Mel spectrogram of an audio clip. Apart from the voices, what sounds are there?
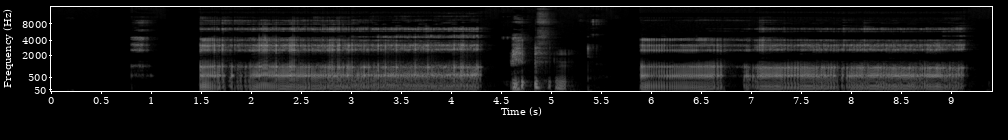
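vocal fry voice demonstration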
